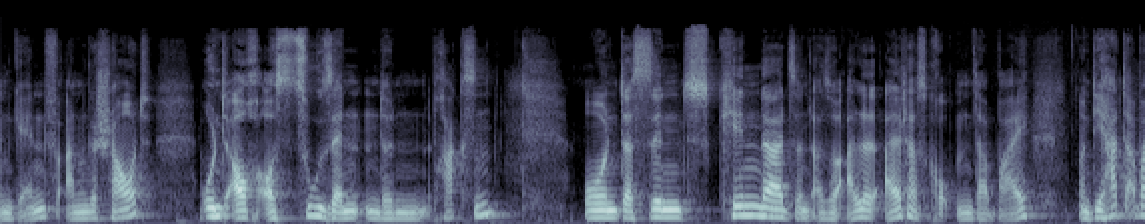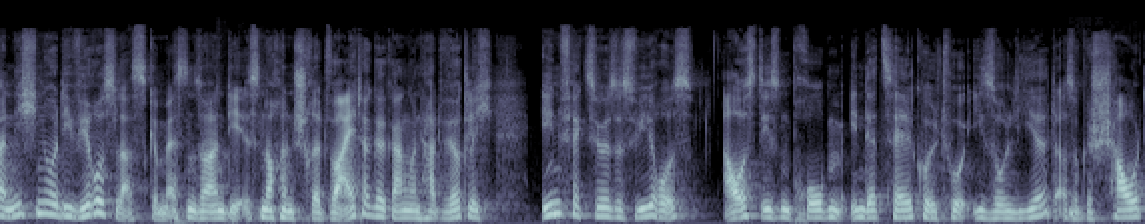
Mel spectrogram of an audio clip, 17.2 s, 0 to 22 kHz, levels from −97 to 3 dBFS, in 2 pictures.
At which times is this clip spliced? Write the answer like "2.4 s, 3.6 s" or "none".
5.9 s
